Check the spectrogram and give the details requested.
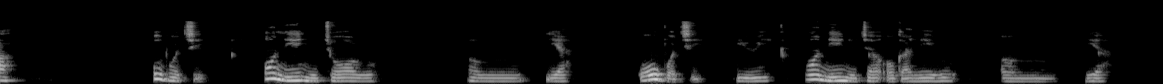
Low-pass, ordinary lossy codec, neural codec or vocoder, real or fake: none; none; none; real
